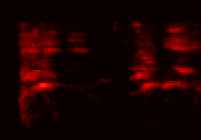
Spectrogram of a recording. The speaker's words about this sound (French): Ah, vous entendez ça un peu. Ah, mais c'est pas grave, c'est pas quand même. Moi, j'ai mon chien qui pleure, donc. Ah, c'est correct, il vit des émotions.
